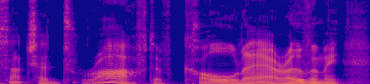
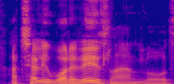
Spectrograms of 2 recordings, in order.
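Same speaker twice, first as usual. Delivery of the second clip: plain reading voice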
